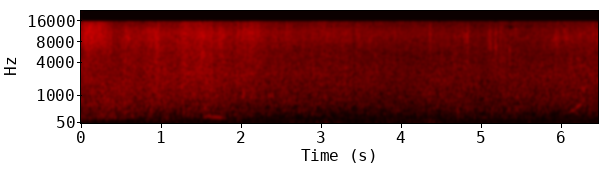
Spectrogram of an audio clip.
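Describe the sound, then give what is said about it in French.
Waves of a rising tide wash steadily along the shore in a continuous broad roar, with no distinct breaks. Wind adds to the rush, and no one speaks. “Bon, là, on a la marée qui commence à monter, donc on va peut-être se décaler un petit peu pour être un peu plus tranquille.”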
